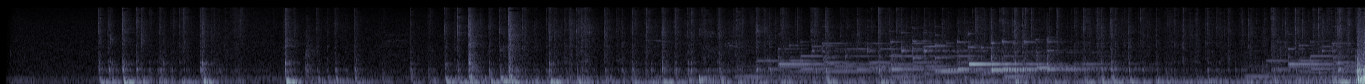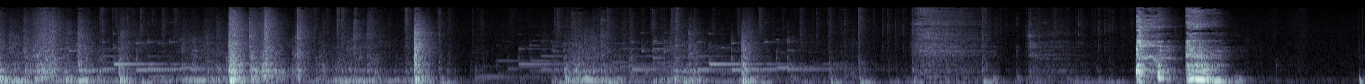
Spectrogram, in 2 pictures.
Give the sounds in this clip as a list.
keyboard typing, phone ringing, wardrobe or drawer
